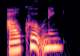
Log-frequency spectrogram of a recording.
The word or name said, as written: afkogning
